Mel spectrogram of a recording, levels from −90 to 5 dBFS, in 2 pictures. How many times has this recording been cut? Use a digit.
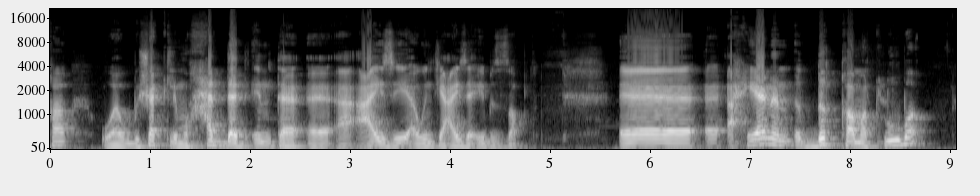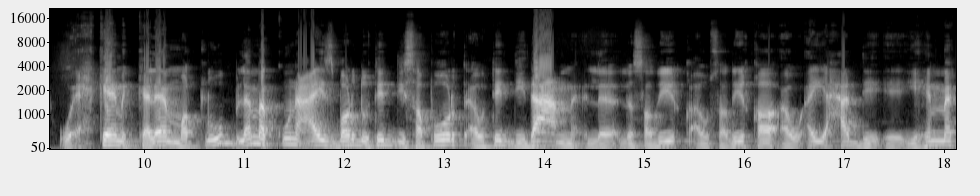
1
